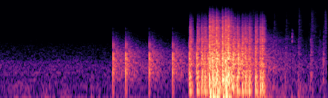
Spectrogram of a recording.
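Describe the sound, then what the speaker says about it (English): Gunfire in the first-person shooter Doom Eternal: four sharp separate shots, then a dense rapid burst of loud firing, with a few trailing shots afterward, close and prominent. "I was waiting on him to pop out, but gunshots gave him away."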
